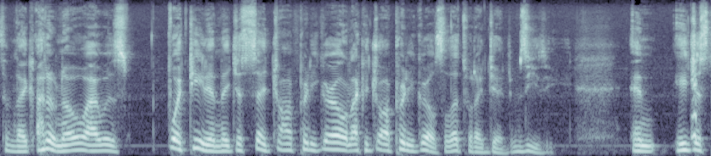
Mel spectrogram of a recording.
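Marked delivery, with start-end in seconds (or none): 0.4-5.5 put-on New York accent. Retelling how Frank Frazetta talked about his artwork: imitating Frank Frazetta as a New York guy. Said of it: "he's such a New York guy".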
